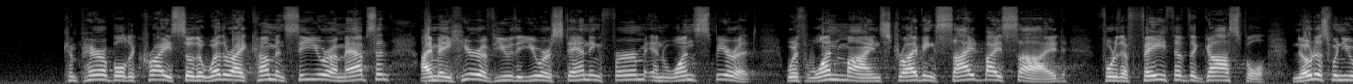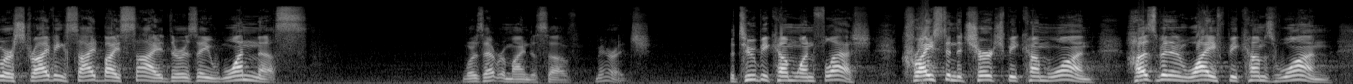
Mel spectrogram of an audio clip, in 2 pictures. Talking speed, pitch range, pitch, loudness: 165 wpm, 160-205 Hz, 190 Hz, -16 LUFS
